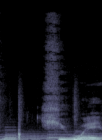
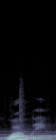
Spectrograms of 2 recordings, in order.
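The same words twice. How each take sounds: First: The name is said to sound like 'Huey'. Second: The name is said not sounding like 'Huey'. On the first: The speaker calls it wrong. "like Huey, in a much more funny way" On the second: The speaker calls it right. "it took me at least a couple of months to get used to calling it"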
